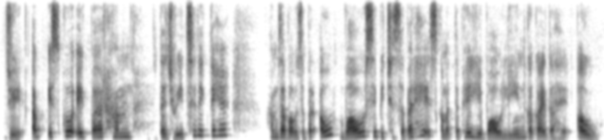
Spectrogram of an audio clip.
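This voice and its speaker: Woman teaching Quran recitation slowly. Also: mid-range voice, lively intonation, mellow. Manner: slow, deliberate syllable-by-syllable spelling with drawn-out recitation. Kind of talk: tajweed lesson, spelling out and explaining recitation.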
